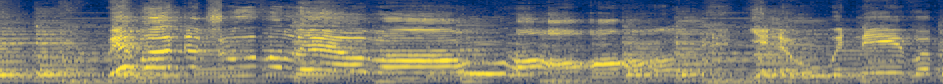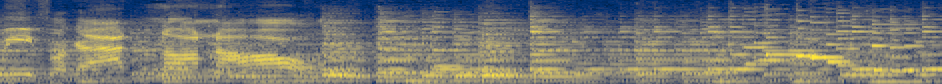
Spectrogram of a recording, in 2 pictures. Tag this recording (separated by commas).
Music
